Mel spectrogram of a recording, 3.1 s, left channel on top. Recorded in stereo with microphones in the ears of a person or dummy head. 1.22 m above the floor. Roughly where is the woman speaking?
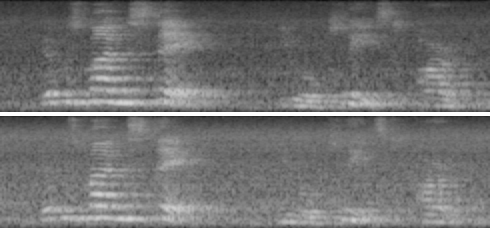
Right.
